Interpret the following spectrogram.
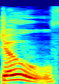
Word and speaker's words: dove: often represents peace and it can also be pronounced douve which is the past tense of the verb to dive so you might say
